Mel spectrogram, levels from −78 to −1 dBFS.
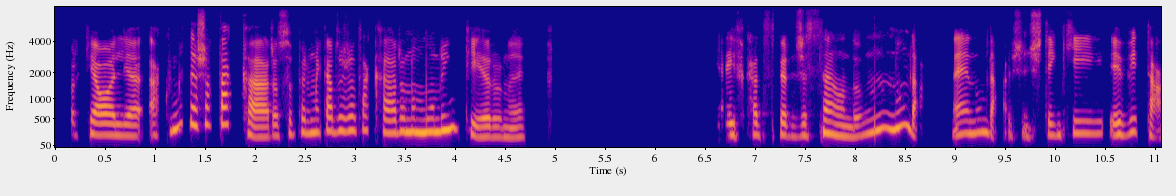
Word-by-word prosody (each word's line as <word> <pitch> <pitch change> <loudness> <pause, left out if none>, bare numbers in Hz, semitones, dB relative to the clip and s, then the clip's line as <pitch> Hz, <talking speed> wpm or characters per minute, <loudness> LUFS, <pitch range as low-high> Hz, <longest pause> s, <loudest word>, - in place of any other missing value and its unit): Porque, 210 +1 -1
olha, 195 -2 +4
a - - -1
comida 340 +8 0
já 380 +1 +1
está 385 +1 +4
cara. 170 +2 +4
O - - -11
supermercado 240 +5 -1
já 270 - 0
está 275 +1 -5
caro 240 -1 0
no 245 0 +3
mundo 250 +2 +4
inteiro, 185 - +1
né? 165 +1 -6 2.0
E - - -2
aí 200 - +3
ficar 205 +1 -4
desperdiçando. 190 -1 -1
N 270 +9 -1
não 335 +4 +2
dá, - - 0 0.3
né. 220 +2 +3
Não 230 +2 -2
dá. - - -2
A - - -14
gente - - -6
tem 200 -1 -4
que 220 +1 -5
evitar. 210 +4 -1
225 Hz, 170 wpm, -25 LUFS, 195-255 Hz, 2.0 s, olha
